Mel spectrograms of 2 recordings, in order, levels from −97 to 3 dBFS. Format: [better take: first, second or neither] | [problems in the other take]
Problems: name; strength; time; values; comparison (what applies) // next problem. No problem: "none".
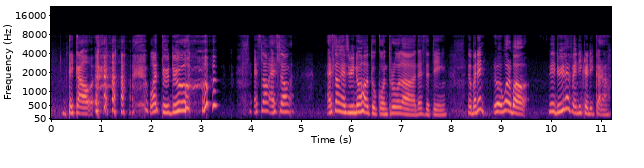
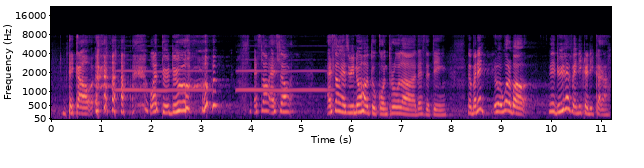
first | background sound (Wind instrument, woodwind instrument); 16 dB below the speech // room echo; dies away in 0.3 s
